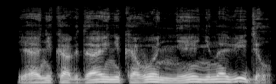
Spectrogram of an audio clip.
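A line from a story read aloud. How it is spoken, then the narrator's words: Growl. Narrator (Russian): прорычал он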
